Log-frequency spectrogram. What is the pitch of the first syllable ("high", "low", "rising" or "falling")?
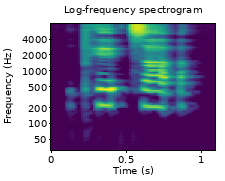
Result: high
